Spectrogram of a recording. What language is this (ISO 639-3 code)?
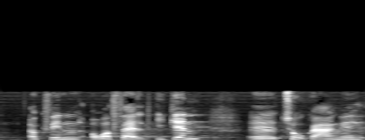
dan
